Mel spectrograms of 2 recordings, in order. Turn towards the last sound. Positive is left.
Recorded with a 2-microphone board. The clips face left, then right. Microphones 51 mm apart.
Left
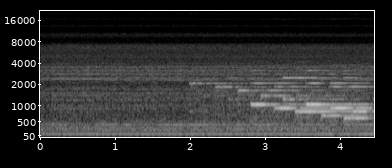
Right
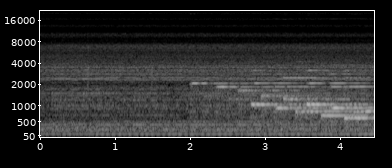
turn(degrees=45)  # may be behind; listen again after turning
